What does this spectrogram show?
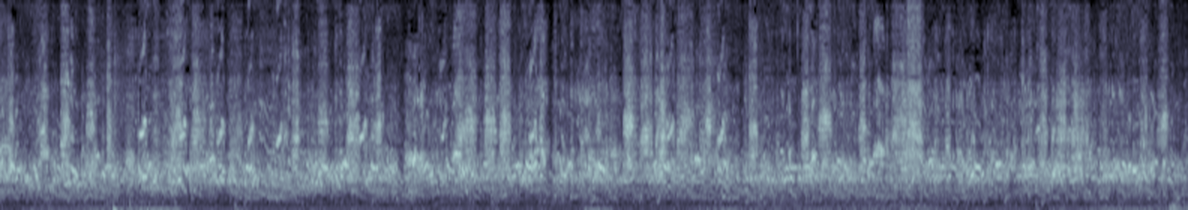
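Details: Flock of budgerigars chirping and singing together, an unbroken bright chatter of quick tweets and warbled notes from many birds.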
